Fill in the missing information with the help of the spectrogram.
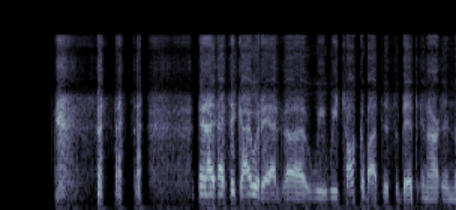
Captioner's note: chuckling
